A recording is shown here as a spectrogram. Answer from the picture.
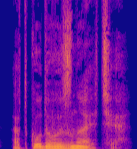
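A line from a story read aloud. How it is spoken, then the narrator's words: Quiet question, echoing. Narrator (Russian): спросил я тихо, но акустика в этом подземном ангаре такая, что мой голос услышали даже те, кто возился с машинами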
